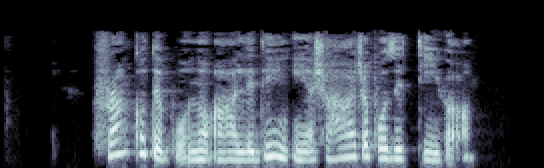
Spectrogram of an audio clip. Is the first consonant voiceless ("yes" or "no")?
yes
